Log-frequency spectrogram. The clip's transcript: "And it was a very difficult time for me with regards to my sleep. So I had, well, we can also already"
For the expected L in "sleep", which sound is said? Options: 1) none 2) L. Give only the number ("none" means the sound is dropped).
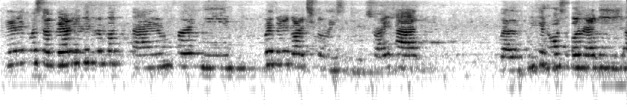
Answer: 1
